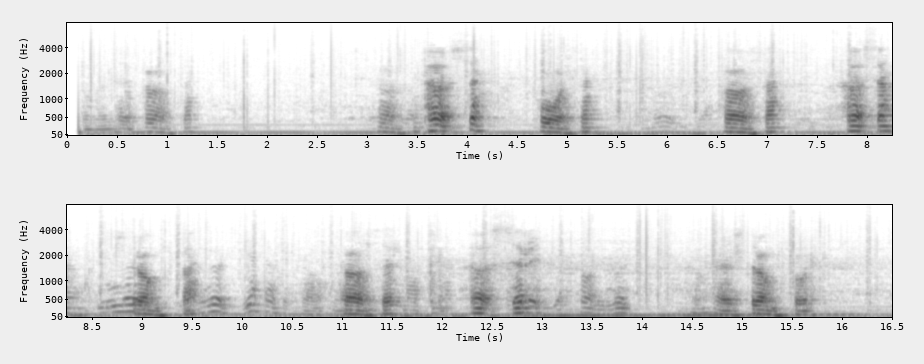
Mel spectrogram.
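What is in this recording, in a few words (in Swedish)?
Värö, Swedish dialect; svenska sagor; Folkminnen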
